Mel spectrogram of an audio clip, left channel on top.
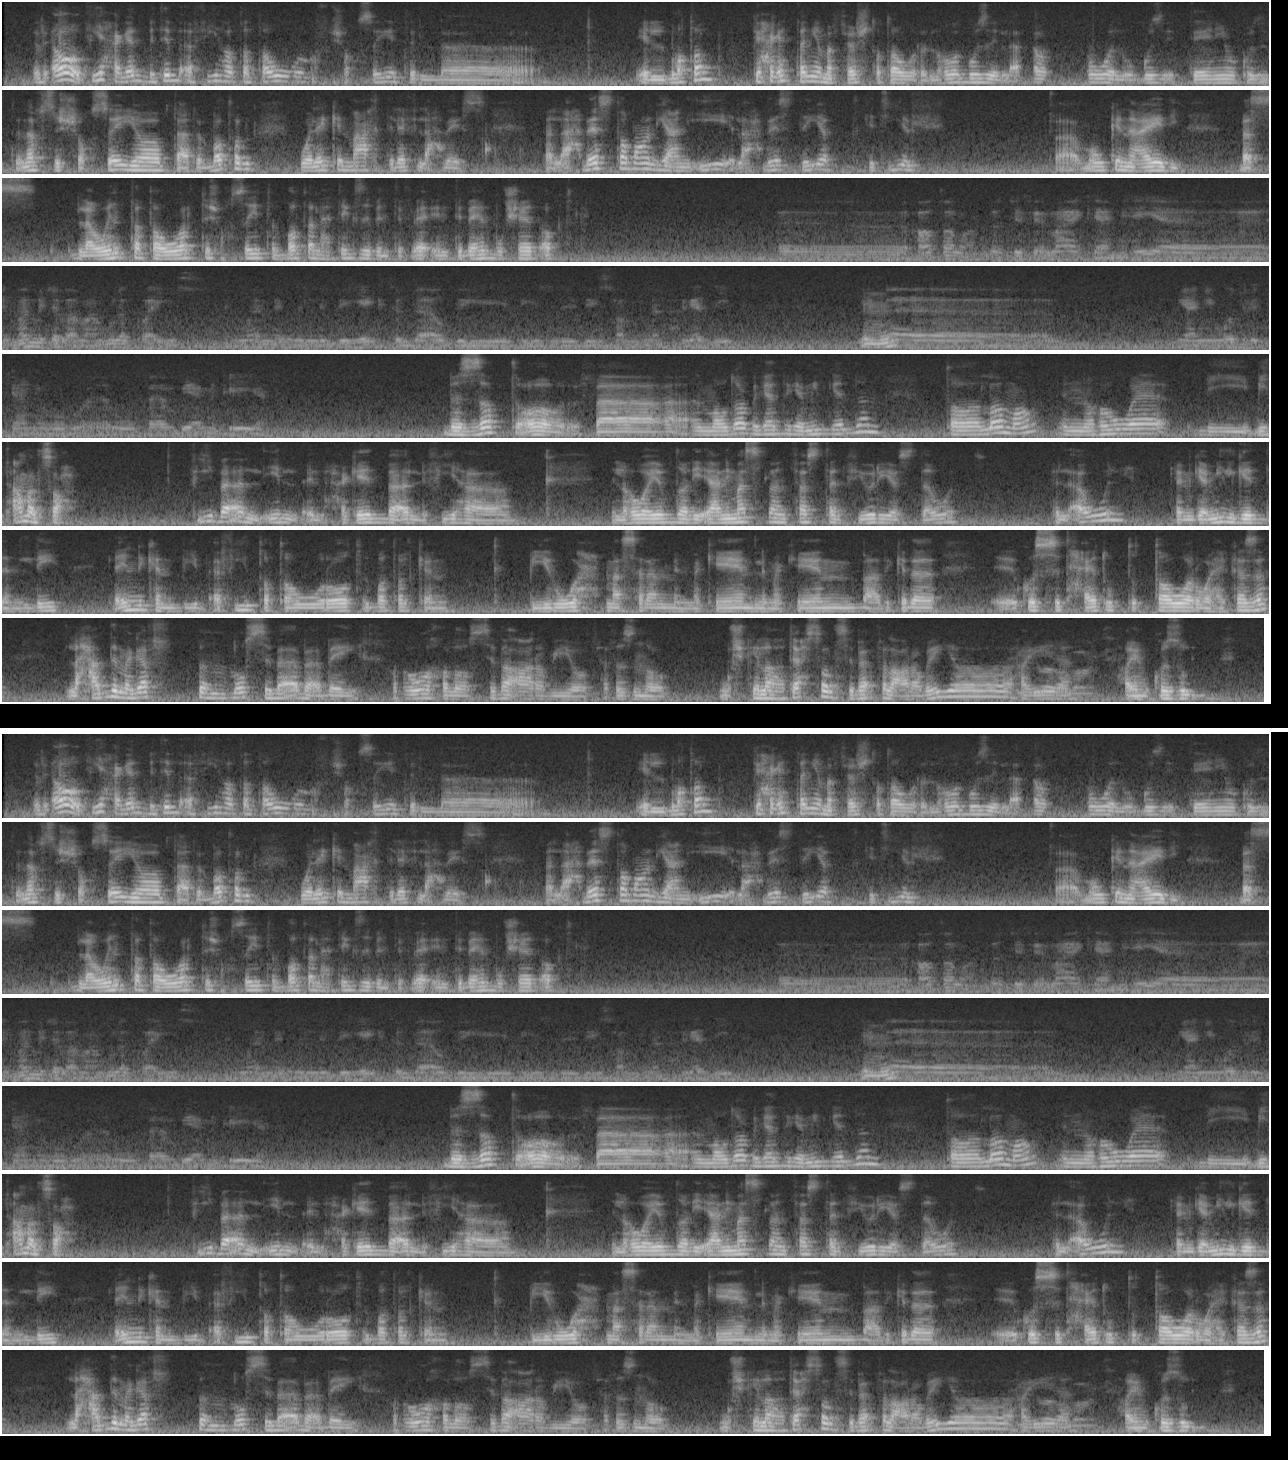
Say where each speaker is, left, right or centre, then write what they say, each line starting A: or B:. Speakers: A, on the left (about 60°); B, on the left (about 80°).
A: اه في حاجات بتبقى فيها تطور في شخصية ال- آه، البطل في حاجات تانية ما فيهاش تطور اللي هو الجزء الأول والجزء التاني والجزء الت- نفس الشخصية بتاعة البطل ولكن مع اختلاف الأحداث فالأحداث طبعا يعني ايه الأحداث ديت كتير فممكن عادي بس لو انت طورت شخصية البطل هتجذب انتفا- انتباه المشاهد اكتر
B: اه آه طبعا بتفق معاك يعني هي المهم تبقى معمولة كويس المهم ان اللي بيكتب ده او بي بي بيصمم الحاجات دي يبقى
A: امم
B: آه، يعني مدرك يعني و- وفاهم بيعمل ايه يعني
A: بالظبط اه فالموضوع بجد جميل جدا طالما ان هو بي... بيتعمل صح في بقى الايه الحاجات بقى اللي فيها اللي هو يفضل يعني مثلا فاست اند فيوريوس دوت في الاول كان جميل جدا ليه لان كان بيبقى فيه تطورات البطل كان بيروح مثلا من مكان لمكان بعد كده آه، قصة حياته بتتطور وهكذا لحد ما جه في النص بقى بقى بايخ هو خلاص سباق عربيات حفظناه مشكلة هتحصل سباق في العربية
B: هيجري
A: هي...
B: ورا بعض <laughs>
A: هينقذوا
